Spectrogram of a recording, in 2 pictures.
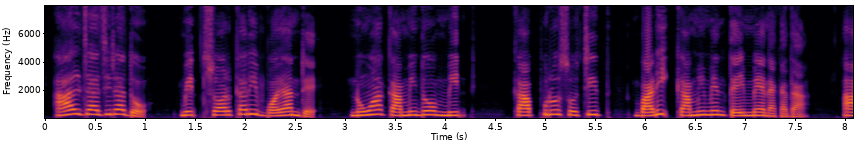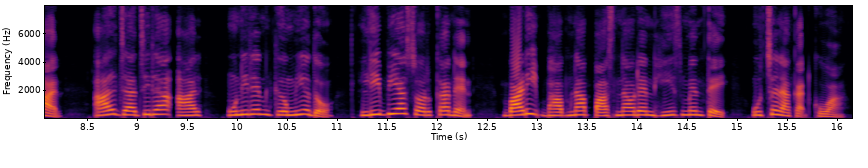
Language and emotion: Santali, neutral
